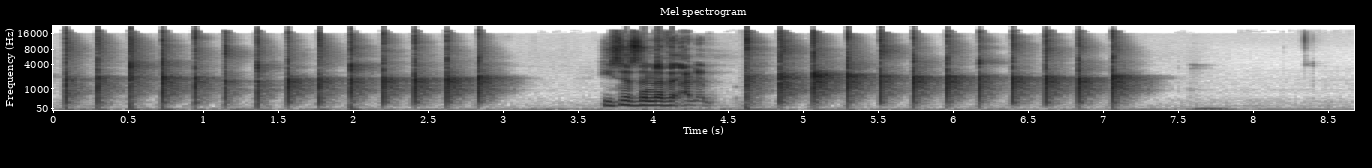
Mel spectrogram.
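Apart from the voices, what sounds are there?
clapping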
